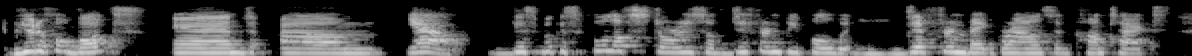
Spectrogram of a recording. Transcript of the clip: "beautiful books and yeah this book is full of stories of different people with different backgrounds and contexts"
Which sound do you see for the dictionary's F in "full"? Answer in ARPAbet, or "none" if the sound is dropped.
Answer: F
